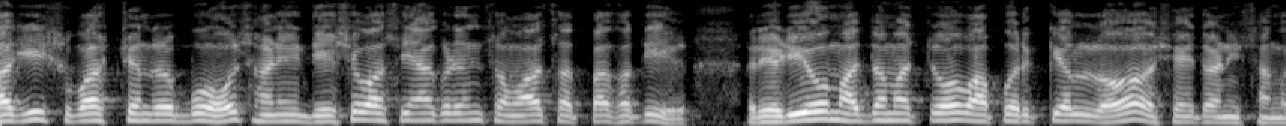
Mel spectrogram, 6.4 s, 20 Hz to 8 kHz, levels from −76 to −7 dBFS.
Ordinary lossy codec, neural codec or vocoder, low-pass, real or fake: none; codec, 16 kHz, 16 kbps, FunCodec, trained on LibriTTS, 50 frames a second; none; fake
